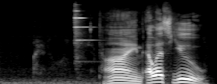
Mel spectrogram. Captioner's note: faintly speaking; bell ringing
